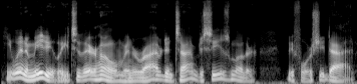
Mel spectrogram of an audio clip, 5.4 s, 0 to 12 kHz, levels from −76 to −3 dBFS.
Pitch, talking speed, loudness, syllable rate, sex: 115 Hz, 190 wpm, -18 LUFS, 5.5 syllables/s, male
